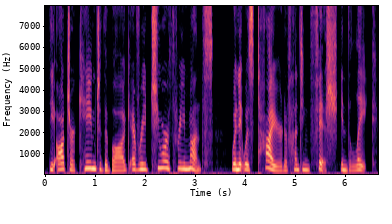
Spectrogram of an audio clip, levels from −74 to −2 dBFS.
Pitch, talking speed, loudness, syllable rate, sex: 250 Hz, 190 wpm, -17 LUFS, 4.4 syllables/s, female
